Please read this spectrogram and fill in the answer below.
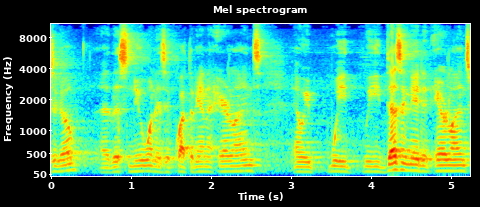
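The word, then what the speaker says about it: Ecuatoriana: It's Equatrariana.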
